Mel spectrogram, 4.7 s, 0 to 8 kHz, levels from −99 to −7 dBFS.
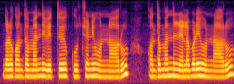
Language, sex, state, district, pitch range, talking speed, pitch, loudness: Telugu, female, Telangana, Hyderabad, 185-200 Hz, 100 wpm, 195 Hz, -15 LUFS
